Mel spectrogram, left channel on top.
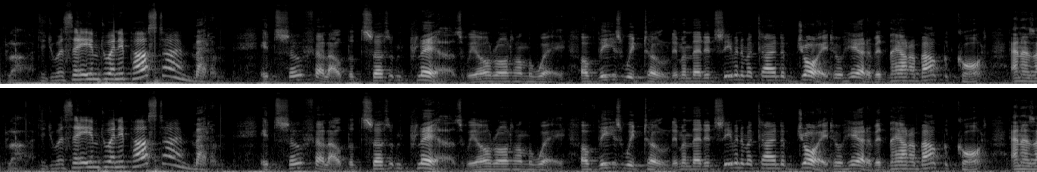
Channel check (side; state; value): both; normal; correlation 0.78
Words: Did you essay him to any pastime? Madam, it so fell out that certain players we all wrought on the way, of these we told him, and that it's even him a kind of joy to hear of it. They are about the court, and as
